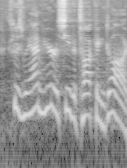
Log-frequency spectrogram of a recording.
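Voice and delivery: lightly acted polite inquiry; curious visitor. Visitor asks owner for talking dog, lightly voiced curiosity. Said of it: "There's a guy standing in front".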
